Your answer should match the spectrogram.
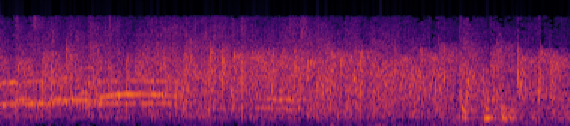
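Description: Sustained audience applause in a class for a guest lecturer, a dense, steady patter of many hands clapping at an even loudness for several seconds, with a few faint voices and whistle-like tones mixed in.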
